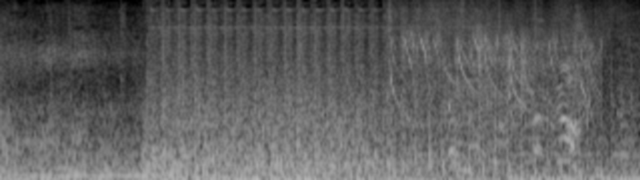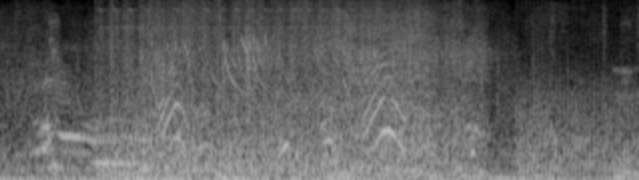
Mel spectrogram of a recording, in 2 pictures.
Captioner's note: Rapid gunfire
